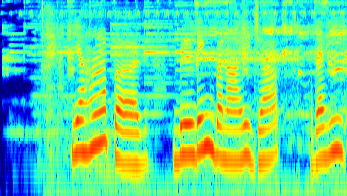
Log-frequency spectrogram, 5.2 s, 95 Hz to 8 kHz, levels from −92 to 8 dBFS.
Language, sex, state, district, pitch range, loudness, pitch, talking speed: Hindi, female, Madhya Pradesh, Umaria, 215-280 Hz, -15 LUFS, 240 Hz, 70 wpm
